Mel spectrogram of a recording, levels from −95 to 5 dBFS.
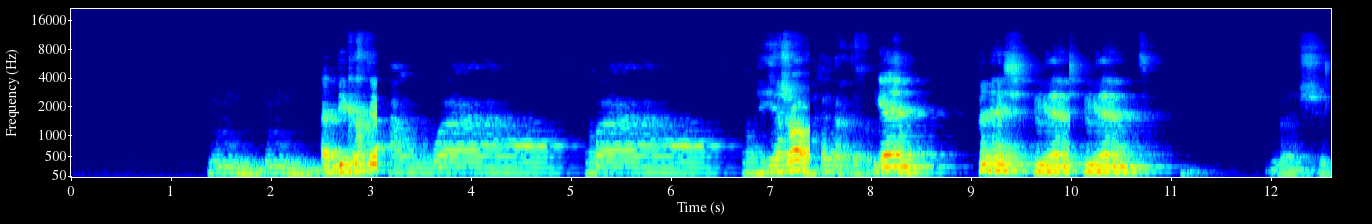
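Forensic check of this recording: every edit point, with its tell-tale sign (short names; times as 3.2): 1.94 repeat of the last 0.51 s
3.05 sound cut off
5.25 repeat of the last 1.57 s
7.38 sound cut off
9.98 repeat of the last 0.5 s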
